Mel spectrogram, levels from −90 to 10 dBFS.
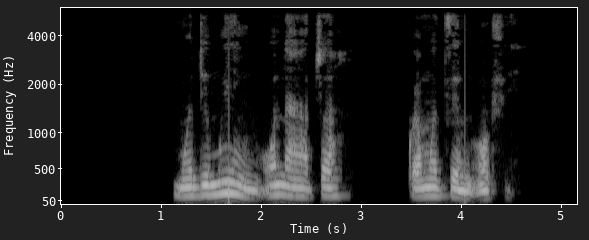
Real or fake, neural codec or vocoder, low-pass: real; none; 5.4 kHz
